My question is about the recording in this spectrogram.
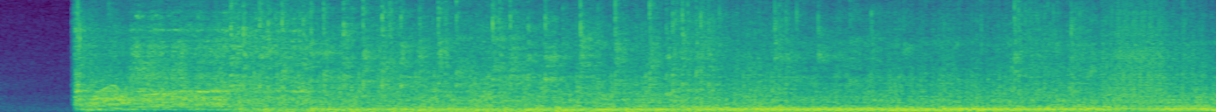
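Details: Methanol-fueled pulling engine "Plan B", first start of the season after an annealed head gasket install and timing adjustment: silence, then fires at once into a loud, even, steady run with no misses or knocks; head gasket seems sealed, carburetor still needs tweaking; normal start and idle.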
